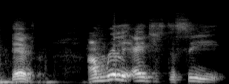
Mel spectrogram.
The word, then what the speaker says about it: Dedra: That's how he pronounces. Dedra.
